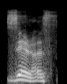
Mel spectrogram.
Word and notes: zeroth: Indian

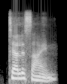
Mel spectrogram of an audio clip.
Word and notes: telecine: Indian

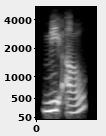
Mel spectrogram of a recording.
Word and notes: meow: Indian

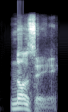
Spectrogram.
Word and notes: nosy: British English

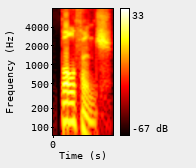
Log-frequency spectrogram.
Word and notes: bullfinch: American English

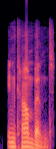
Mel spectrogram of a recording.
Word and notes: incumbent: American English

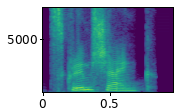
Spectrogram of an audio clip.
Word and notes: scrimshank: Indian

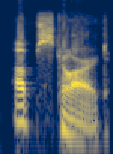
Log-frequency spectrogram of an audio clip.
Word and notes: upstart: American English

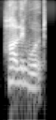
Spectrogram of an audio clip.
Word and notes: Hollywood: Indian

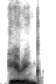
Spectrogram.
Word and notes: hearing: Indian

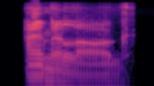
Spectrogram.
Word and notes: analogue: British English

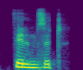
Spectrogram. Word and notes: filmset: Indian

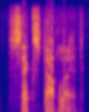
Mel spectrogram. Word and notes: sextuplet: American English

